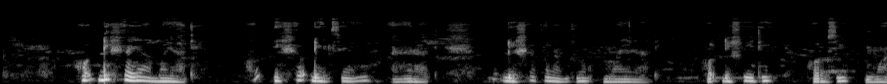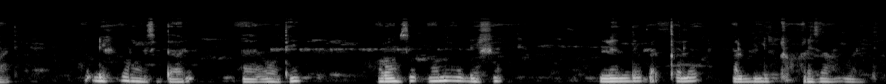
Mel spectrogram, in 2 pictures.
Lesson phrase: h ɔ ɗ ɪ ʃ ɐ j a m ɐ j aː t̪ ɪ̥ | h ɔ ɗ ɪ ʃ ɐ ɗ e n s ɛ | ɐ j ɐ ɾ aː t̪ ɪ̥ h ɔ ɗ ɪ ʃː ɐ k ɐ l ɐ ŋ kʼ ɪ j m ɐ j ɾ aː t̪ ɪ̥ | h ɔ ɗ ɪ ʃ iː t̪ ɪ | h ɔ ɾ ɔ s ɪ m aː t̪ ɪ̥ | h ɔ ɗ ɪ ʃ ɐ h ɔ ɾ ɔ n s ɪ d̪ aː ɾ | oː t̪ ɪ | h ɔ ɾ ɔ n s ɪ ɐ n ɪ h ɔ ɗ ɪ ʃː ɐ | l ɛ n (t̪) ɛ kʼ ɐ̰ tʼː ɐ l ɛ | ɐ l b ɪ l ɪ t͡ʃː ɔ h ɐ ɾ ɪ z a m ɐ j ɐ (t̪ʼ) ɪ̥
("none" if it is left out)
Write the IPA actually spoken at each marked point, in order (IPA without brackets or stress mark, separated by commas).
d̪, t̪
